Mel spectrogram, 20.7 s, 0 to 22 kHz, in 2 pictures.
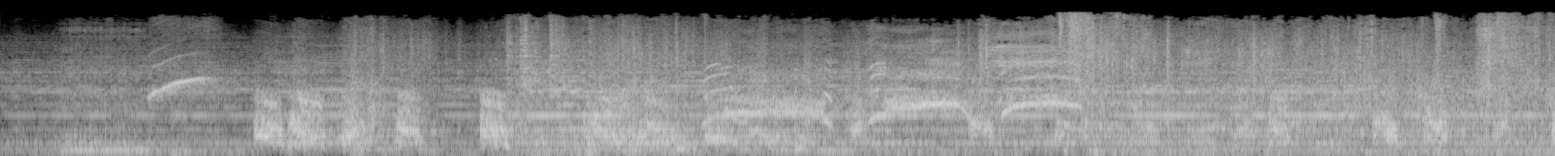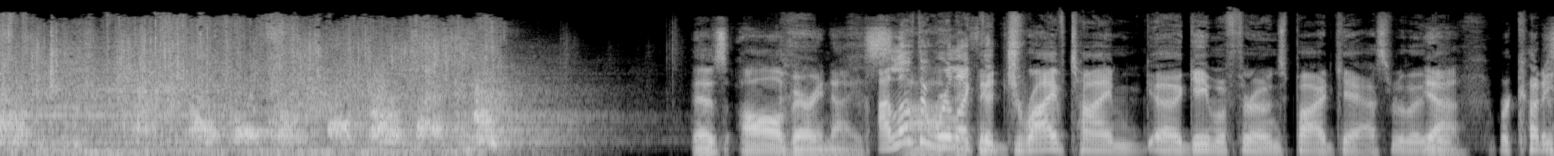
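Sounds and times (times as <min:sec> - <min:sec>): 
several dogs barking, snarling and yelping in an attack: 0:00.3 - 0:14.3
high wailing screams: 0:04.7 - 0:08.2
speech: 0:15.0 - 0:20.7.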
